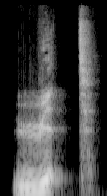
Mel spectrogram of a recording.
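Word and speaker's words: huit: 8, okay, these one, you pronounce the T at the end. 8, 8.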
